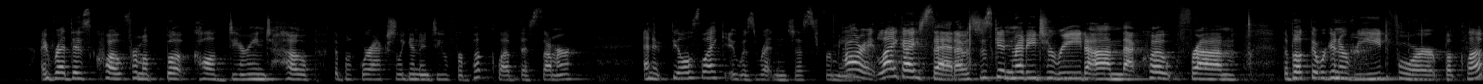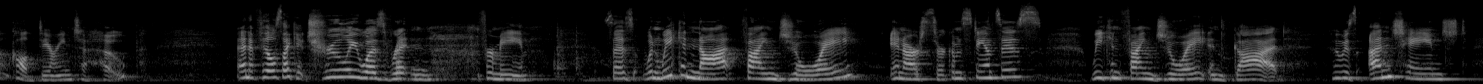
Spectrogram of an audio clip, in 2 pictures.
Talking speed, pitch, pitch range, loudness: 185 wpm, 255 Hz, 235-290 Hz, -32 LUFS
